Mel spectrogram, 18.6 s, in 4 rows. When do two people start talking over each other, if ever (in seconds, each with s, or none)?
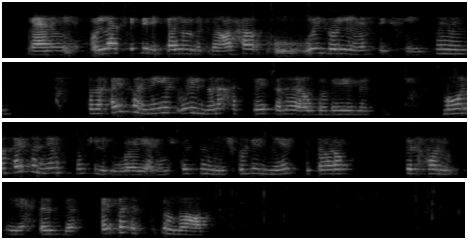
none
